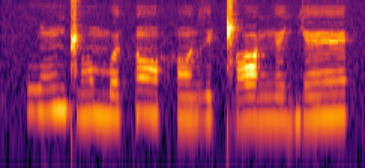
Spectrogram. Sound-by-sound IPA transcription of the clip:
wũɡ͡ǁɔ̃ mʌtɔ̃hɔ̃ zɪɡ͡ǁɑŋɛ̃ ɟɛ̃

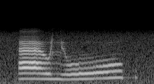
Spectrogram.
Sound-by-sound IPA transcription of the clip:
æːʊ̯lʲoːb

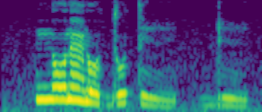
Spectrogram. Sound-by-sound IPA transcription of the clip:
no˦ɾɛ̃˧ɾo˨ du˧ti˨ | ɡ͡bi˨

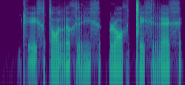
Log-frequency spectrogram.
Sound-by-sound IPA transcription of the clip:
ʈʰḛx tɔrɤxre̤x | ɭɔxǀexrɛx

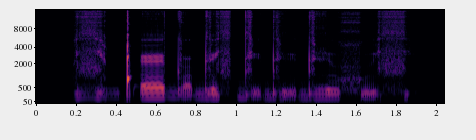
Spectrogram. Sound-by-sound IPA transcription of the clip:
zʲʊǃʼɛ dɔ̰dɪsʲ dḭdʱḭdɦixʷḭsʲ

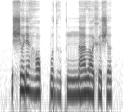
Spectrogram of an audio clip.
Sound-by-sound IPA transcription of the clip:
ʃəɾʲa ɦɔpːodʱɵk nːa ðɒxʲɔʃə

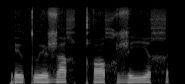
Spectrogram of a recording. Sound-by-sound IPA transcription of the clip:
ɾɪtʷɪ ʐaχqʰɔχ ʐiχ

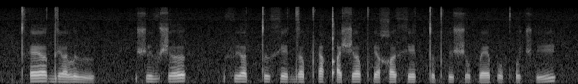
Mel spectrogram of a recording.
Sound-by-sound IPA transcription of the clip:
tʰɛɐ̯ deɐ̯lɯ | ʃyvʃə | fyɐ̯tːɯxedɐ pʰeqʼɐʃɐ pʰeχə xe tːəpʰyʃopɛ popʰot͡ʃʰy

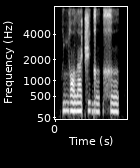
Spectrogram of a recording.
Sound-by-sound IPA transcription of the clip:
ʎɒlat͡ʃiɡə | xə

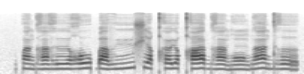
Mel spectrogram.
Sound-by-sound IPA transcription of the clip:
pãɡʱãɦøːʁo ɓavyː ʃeqʰyːqʰa ɡʱãɡõ ɡã dʱə

